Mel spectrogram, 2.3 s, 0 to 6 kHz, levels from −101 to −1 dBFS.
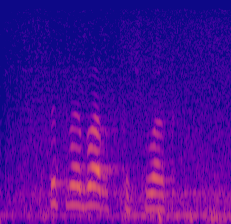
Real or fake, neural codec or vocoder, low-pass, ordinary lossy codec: real; none; 5.4 kHz; none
